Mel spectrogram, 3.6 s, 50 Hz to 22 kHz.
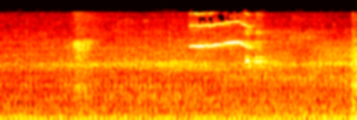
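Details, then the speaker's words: Yamaha NMAX scooter riding in traffic after replacing the primary driving gear and bearing: steady low hum, and the transmission noise that began around 20 km/h is gone; drive sounds smooth, normal running. "Bale ang pinalitan lang natin dito mga boss yung primary driving gear niya tsaka yung bearing. Yun lang yung pinalitan natin dito. All goods na. Wala na yung ingay."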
